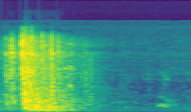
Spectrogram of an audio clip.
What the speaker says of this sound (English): Suddenly, there's a knock on the door.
